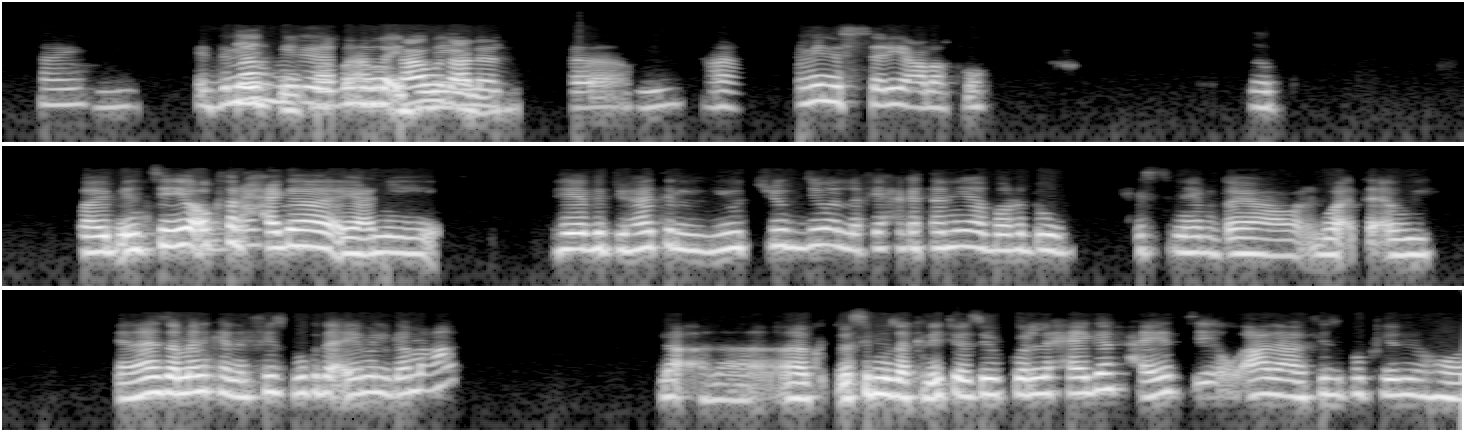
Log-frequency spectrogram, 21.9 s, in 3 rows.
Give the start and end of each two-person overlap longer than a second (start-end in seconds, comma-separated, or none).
1.0-2.5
